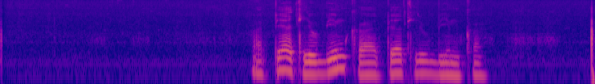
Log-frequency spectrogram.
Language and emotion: Russian, neutral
